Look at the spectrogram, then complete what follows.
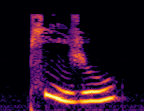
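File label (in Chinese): "譬如", Mandarin Chinese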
